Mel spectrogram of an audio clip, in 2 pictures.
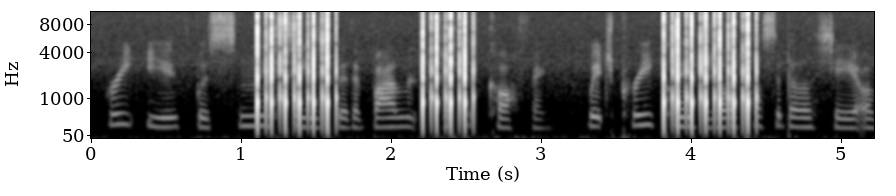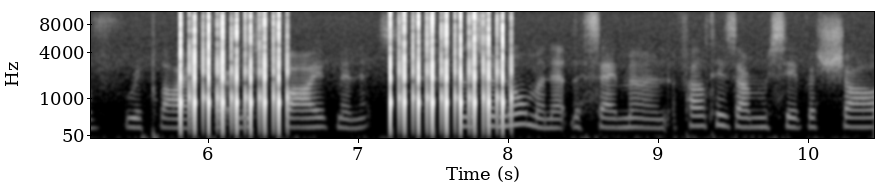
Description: Pulse dialling, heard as clicks on a phone line, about 11 pulses a second, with speech in English. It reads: 6 4 7 8 9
